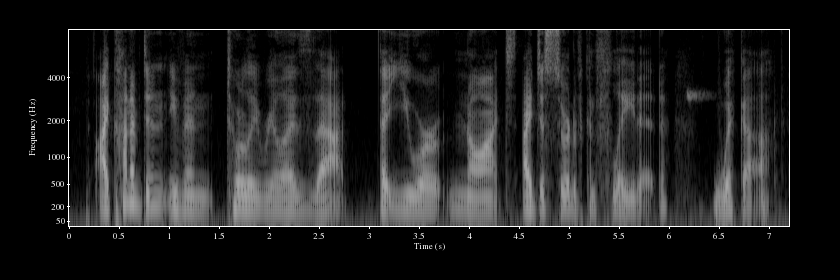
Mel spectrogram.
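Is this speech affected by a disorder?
No.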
